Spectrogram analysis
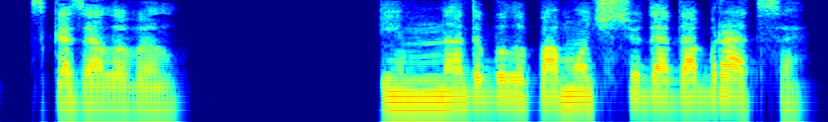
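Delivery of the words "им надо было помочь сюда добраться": usual speaking voice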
